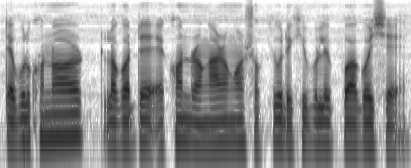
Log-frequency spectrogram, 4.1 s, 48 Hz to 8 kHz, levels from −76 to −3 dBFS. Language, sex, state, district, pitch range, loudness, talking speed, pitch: Assamese, male, Assam, Hailakandi, 100-110 Hz, -20 LUFS, 130 wpm, 105 Hz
